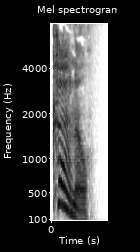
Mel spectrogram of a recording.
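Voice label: "colonel", British English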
